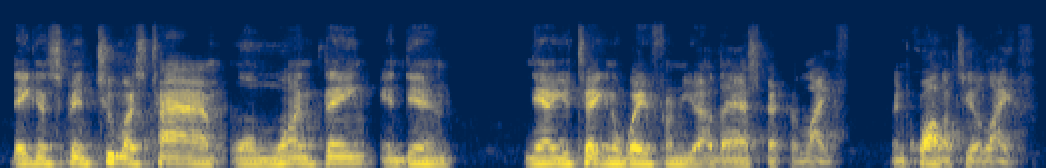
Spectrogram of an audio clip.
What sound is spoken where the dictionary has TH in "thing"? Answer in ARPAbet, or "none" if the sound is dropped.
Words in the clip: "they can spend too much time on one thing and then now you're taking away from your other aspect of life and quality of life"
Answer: TH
